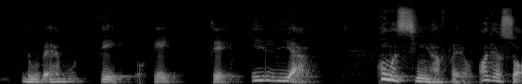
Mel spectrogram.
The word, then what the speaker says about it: il y a: Bom, primeira pronúncia do il y a, eu não vou falar I-A, mas sim il y a, eu vou juntar, tá ok?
